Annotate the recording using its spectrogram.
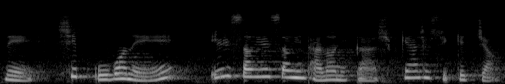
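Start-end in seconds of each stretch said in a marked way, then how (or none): none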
